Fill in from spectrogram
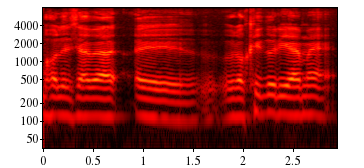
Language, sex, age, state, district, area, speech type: Odia, male, 45-60, Odisha, Bargarh, rural, spontaneous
